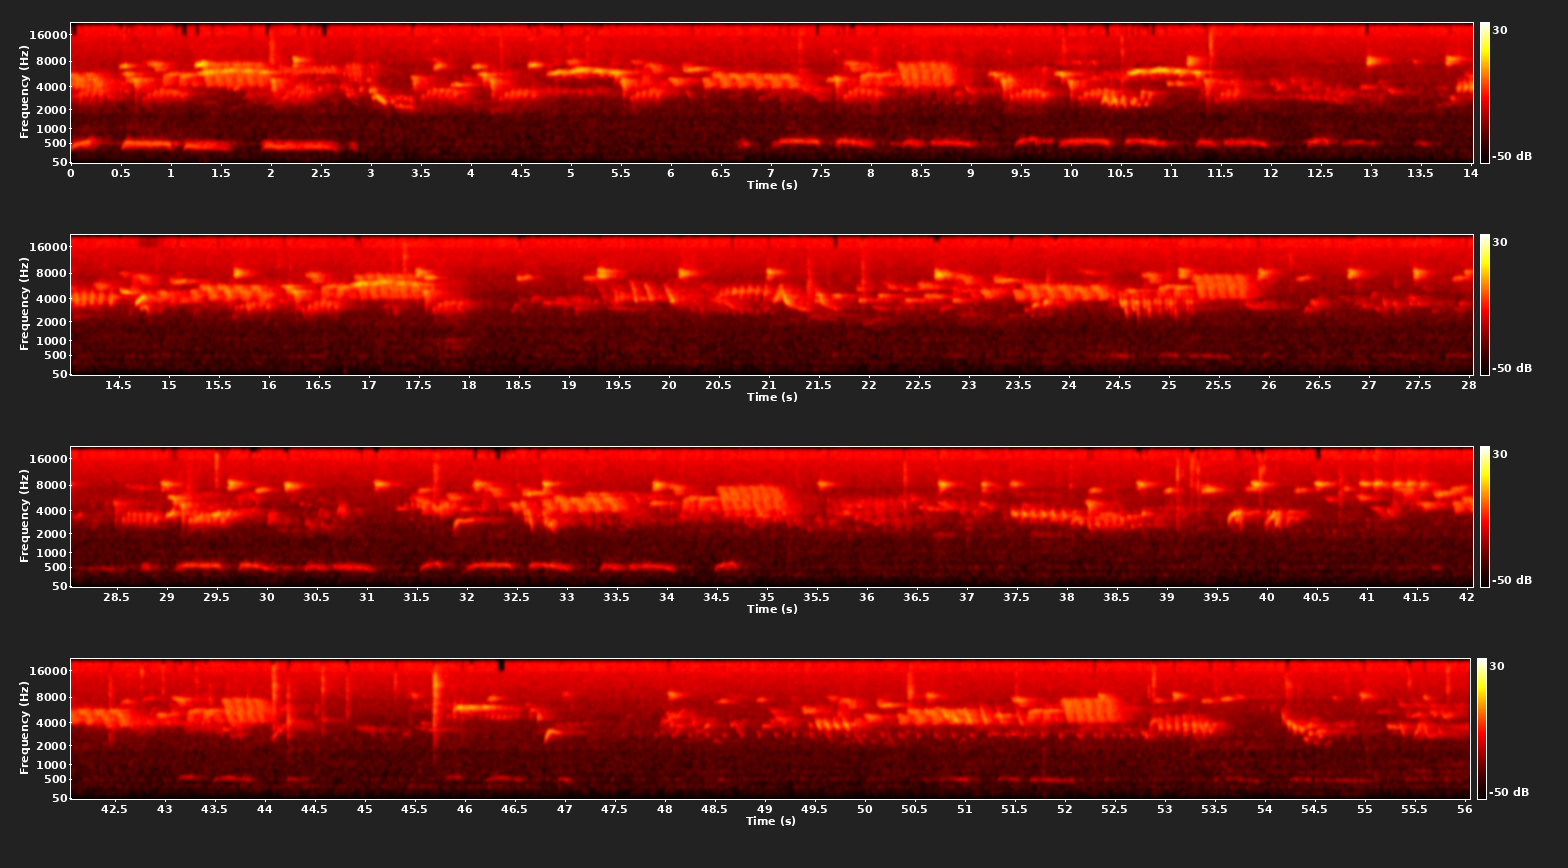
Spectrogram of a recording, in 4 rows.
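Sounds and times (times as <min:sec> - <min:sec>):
pigeons cooing: 0:00.0 - 0:03.0, 0:06.7 - 0:13.7, 0:28.2 - 0:34.8, 0:43.2 - 0:44.4, 0:45.9 - 0:47.1, 0:50.8 - 0:52.1
songbirds chirping and trilling: 0:00.0 - 0:56.0.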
